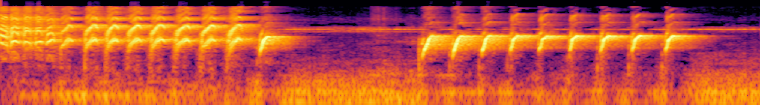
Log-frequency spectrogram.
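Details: Greater green leafbird singing steadily, played to encourage leafbirds that are slow to sing: two phrases of rapid rising whistled notes, each about eight notes long, separated by a short pause, with faint hum underneath.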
